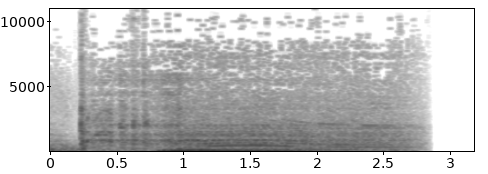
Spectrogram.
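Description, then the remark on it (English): A car engine, for a drive with Vikings rookie tight end David Morgan, cranks and catches, then revs up with a deep, rising roar that settles into a steady, loud hum before cutting off abruptly. No one speaks. “Well, before the season started, I got an opportunity to drive around with David Morgan, a rookie tight end who you're really going to like.”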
